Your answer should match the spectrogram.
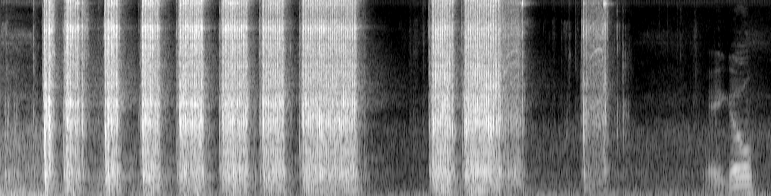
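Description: A pneumatic impact wrench hammers on a steel nut on a motorcycle clutch shaft during a Hinson clutch installation, several loud rapid bursts close up with short pauses, then a couple of shorter bursts before quiet.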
